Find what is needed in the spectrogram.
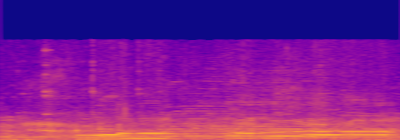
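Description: A live band's amplified instrument playing a few single held notes one after another, the pitch stepping up and down.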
